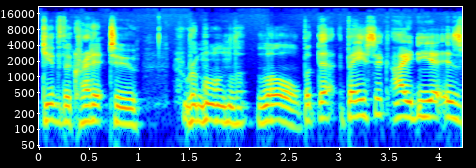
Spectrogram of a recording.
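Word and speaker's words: Ramon Llull: I know some people want to pronounce it you or whatever because of the double L. Let's just go with Lull for ease of people reading that word on the screen in the year that I'm recording this.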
